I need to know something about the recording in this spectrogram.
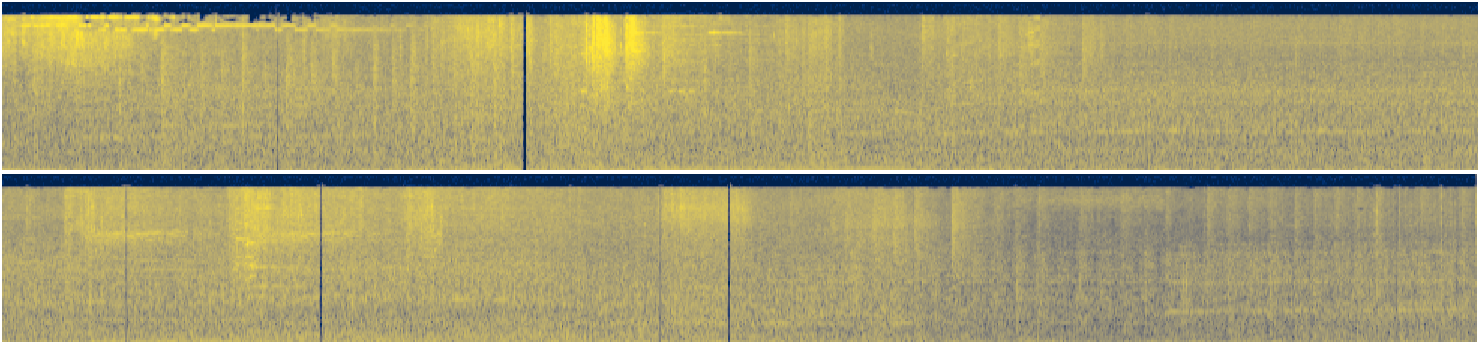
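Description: Tyres crunch over rough gravel.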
